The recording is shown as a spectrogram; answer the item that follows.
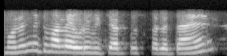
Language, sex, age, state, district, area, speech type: Marathi, female, 18-30, Maharashtra, Amravati, urban, conversation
